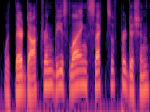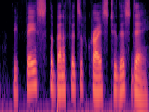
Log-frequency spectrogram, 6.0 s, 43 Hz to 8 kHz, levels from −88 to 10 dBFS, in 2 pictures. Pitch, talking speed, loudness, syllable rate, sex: 125 Hz, 160 wpm, -20 LUFS, 4.7 syllables/s, male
